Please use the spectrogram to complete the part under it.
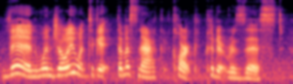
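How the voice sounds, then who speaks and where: A woman reading a children's storybook aloud in an expressive narrating style. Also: sits high, a little slow. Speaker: storybook reader.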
